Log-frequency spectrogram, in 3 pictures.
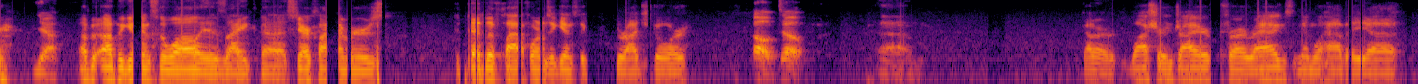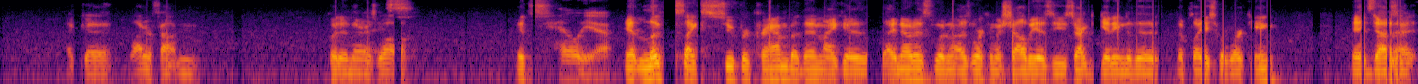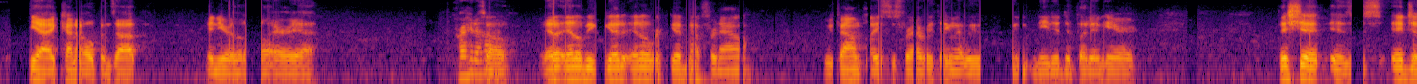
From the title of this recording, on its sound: Live from the new Industry Strength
